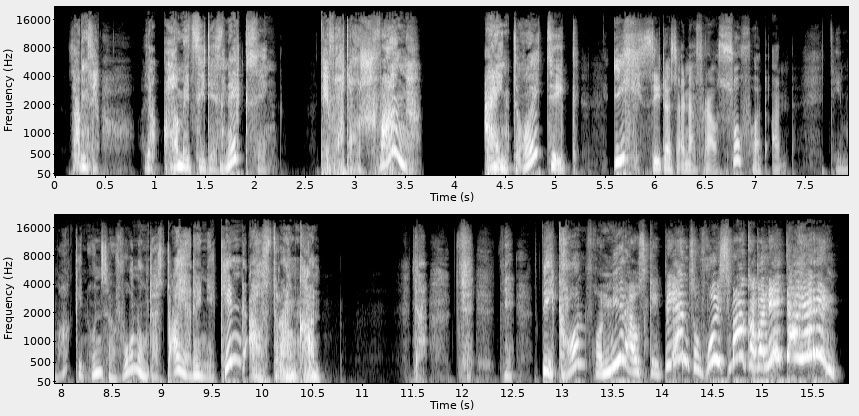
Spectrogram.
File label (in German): Dialekt Bayerisch, voices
